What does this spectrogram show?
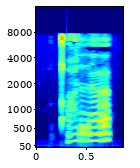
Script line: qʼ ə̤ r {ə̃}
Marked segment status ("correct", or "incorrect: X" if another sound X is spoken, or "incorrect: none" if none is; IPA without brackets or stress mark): correct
